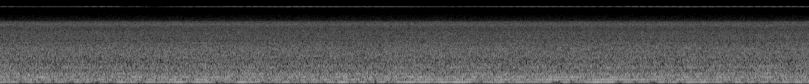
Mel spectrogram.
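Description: A steady hiss with a low hum and fainter higher hum tones under it, unchanging throughout.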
